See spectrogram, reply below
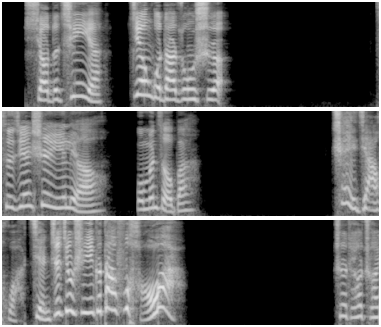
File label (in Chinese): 有声小说 声线 展示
